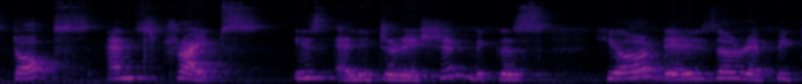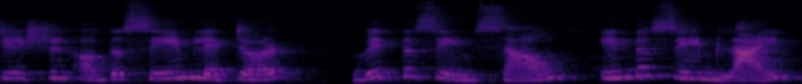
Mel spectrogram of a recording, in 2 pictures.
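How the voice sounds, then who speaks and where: A woman's voice: on the high side, a bit bright, reverberant. A woman teacher patiently explaining a poem's literary devices, spelling out words letter by letter and repeating her points. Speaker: English teacher.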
